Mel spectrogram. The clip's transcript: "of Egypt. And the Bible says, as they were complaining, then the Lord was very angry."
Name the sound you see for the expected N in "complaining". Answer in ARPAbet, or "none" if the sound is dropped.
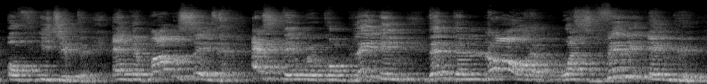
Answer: N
